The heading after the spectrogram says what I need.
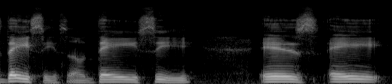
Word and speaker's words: desi: people who don't know the word desi which they under pronounce and desi it's Daisy so desi is a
